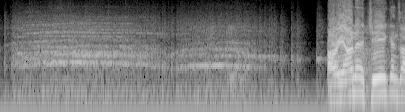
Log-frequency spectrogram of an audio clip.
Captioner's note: audience cheering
